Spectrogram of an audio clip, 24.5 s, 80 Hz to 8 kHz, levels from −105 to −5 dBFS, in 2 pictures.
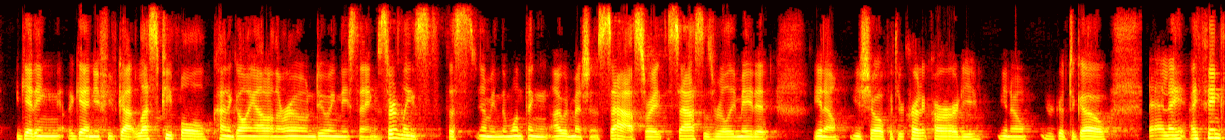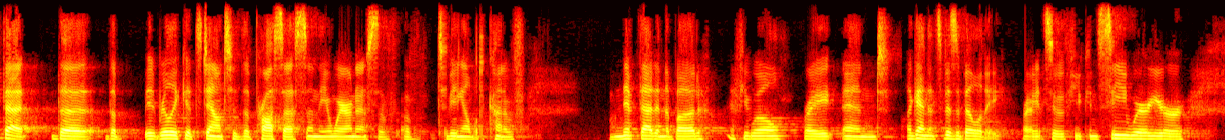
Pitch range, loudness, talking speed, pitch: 150-170 Hz, -23 LUFS, 240 wpm, 155 Hz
